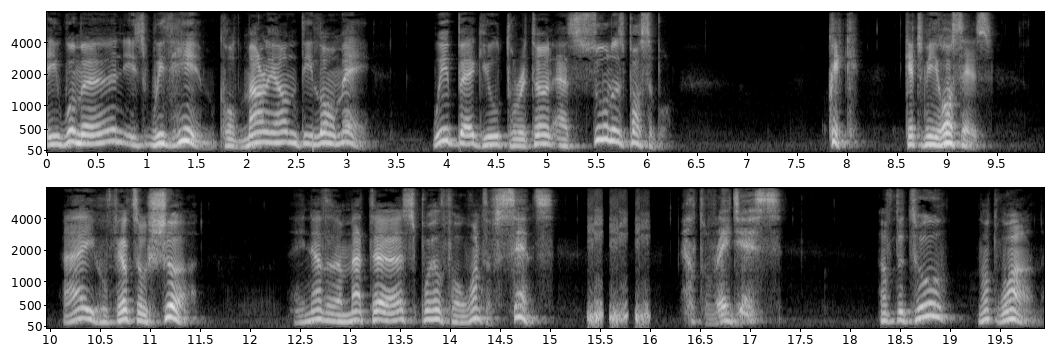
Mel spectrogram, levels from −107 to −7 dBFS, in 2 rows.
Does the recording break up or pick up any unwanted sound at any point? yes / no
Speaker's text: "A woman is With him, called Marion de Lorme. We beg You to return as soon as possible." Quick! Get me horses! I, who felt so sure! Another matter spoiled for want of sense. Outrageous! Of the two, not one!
yes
